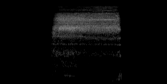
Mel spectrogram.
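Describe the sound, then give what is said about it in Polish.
A single recorded breath played through a shower-like speaker in an exhibition installation projecting five breaths: a short airy exhale lasting under a second, clear against silence with no voices. “Widzimy oddechy, słyszymy i widzimy oddechy.”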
